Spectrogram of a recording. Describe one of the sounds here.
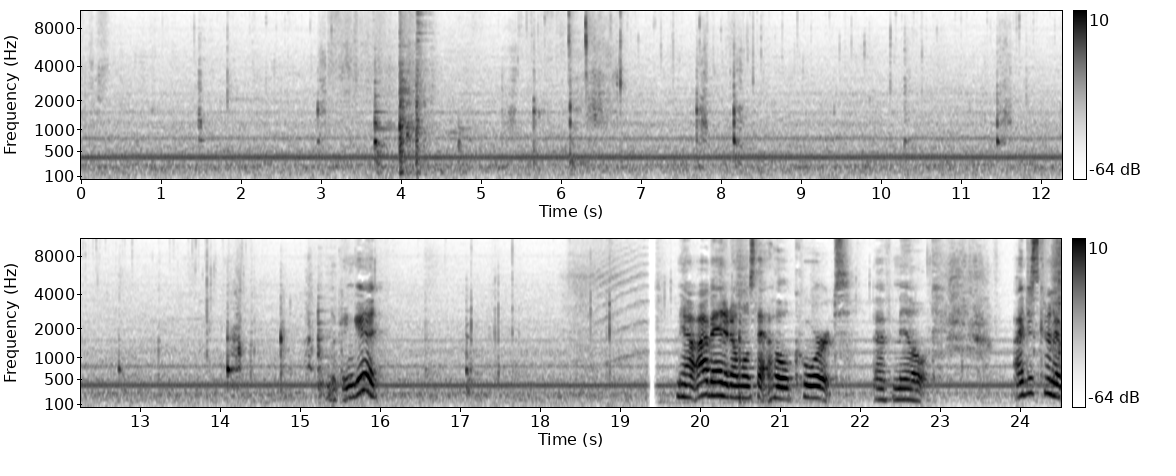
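A spatula scrapes and stirs a thick, creamy mixture in a pan.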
